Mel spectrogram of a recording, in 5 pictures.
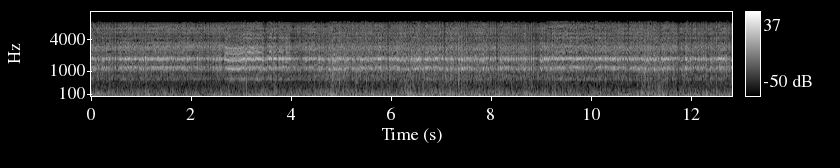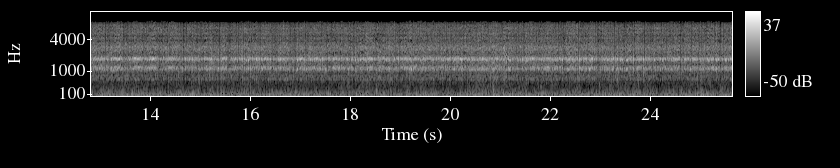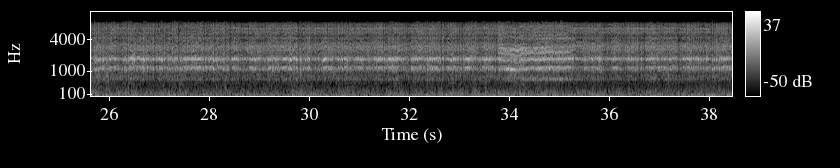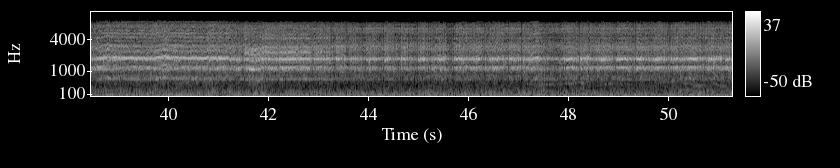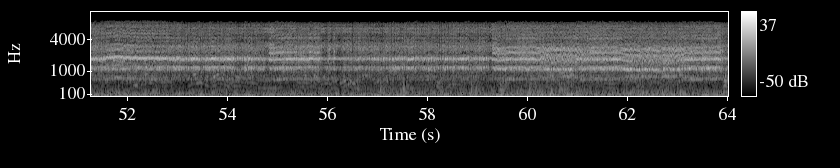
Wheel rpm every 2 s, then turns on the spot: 160, 160, 160, 160, 160, 160, 160, 160, 160, 160, 170, 160, 170, 160, 160, 160, 160, 160, 160, 160, 160, 160, 160, 160, 160, 160, 160, 160, 160, 160, 160, 160.
none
